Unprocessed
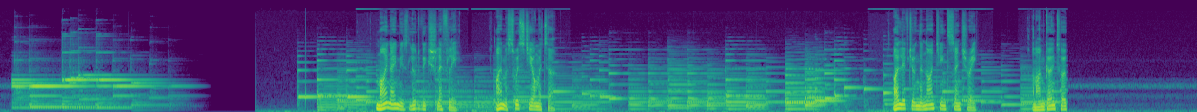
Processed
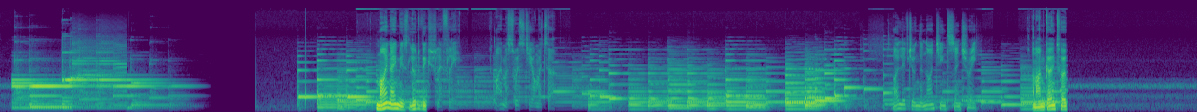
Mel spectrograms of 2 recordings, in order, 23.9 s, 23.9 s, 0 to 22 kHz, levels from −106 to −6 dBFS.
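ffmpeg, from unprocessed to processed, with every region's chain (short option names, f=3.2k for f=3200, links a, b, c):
-filter_complex "[0:a]asettb=1/sr,asplit=3[a][b][c];[a]atrim=end=1.434[d];[b]atrim=start=1.43:end=2.53,asetpts=PTS-STARTPTS,afade=t=in:d=0.004:c=qsin,afade=t=out:st=1.096:d=0.004:c=qsin,aeval=exprs='if(lt(val(0),0),0.251*val(0),val(0))':c=same,highpass=330,lowpass=7.1k,bandreject=f=2.4k:w=29[e];[c]atrim=start=2.526[f];[d][e]acrossfade=d=0.004:c1=hsin:c2=qsin[g];[g][f]acrossfade=d=0.004:c1=qsin:c2=hsin,asettb=1/sr,asplit=3[h][i][j];[h]atrim=end=8.524[k];[i]atrim=start=8.52:end=11.75,asetpts=PTS-STARTPTS,afade=t=in:d=0.004:c=qsin,afade=t=out:st=3.226:d=0.004:c=qsin,highpass=890,acompressor=threshold=-38dB:ratio=6:attack=3.2:release=140:knee=1:detection=peak[l];[j]atrim=start=11.746[m];[k][l]acrossfade=d=0.004:c1=hsin:c2=qsin[n];[n][m]acrossfade=d=0.004:c1=qsin:c2=hsin,asettb=1/sr,asplit=3[o][p][q];[o]atrim=end=17.194[r];[p]atrim=start=17.19:end=19.63,asetpts=PTS-STARTPTS,afade=t=in:d=0.004:c=qsin,afade=t=out:st=2.436:d=0.004:c=qsin,lowpass=5.9k,highshelf=f=2.7k:t=q:w=1.5:g=11,acompressor=threshold=-37dB:ratio=3:attack=3.2:release=140:knee=1:detection=peak[s];[q]atrim=start=19.626[t];[r][s]acrossfade=d=0.004:c1=hsin:c2=qsin[u];[u][t]acrossfade=d=0.004:c1=qsin:c2=hsin,highpass=f=150:w=0.5412,highpass=f=150:w=1.3066,equalizer=f=6.5k:t=o:w=0.34:g=-11.5"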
